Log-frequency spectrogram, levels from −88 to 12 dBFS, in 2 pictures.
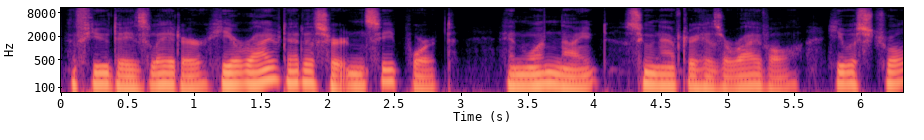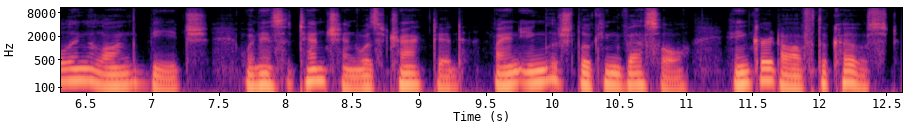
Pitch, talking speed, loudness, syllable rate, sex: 110 Hz, 175 wpm, -16 LUFS, 5.2 syllables/s, male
